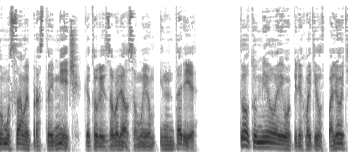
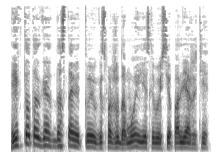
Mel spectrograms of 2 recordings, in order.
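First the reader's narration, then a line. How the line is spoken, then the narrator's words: Snide question. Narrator (Russian): ехидно спросил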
